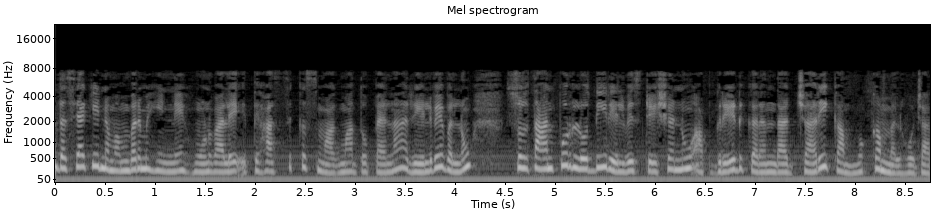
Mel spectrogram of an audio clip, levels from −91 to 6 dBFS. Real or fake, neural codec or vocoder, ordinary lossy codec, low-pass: real; none; none; none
